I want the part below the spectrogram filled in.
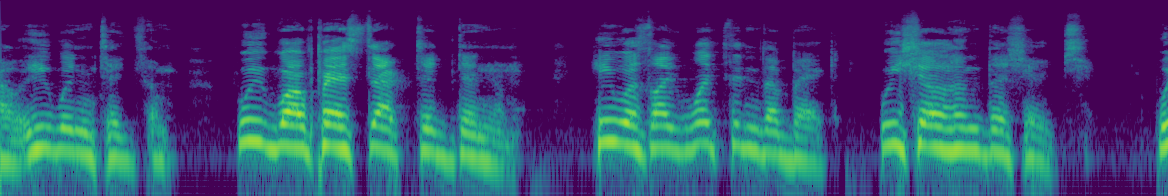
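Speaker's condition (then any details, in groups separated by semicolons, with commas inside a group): Anoxic brain injury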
